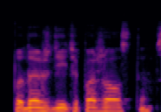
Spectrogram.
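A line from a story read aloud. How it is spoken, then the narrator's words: Plain. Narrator (Russian): сказал дежурный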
